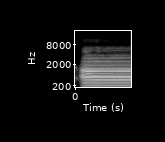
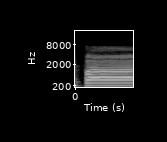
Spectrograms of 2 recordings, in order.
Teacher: আলিফ মাদ্দাকে এক আলিফ পরিমাণ টান দিয়ে পড়তে হবে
